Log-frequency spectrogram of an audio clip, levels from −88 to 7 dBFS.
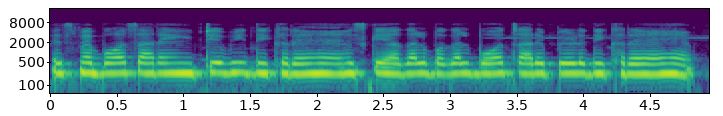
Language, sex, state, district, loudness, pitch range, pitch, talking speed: Hindi, female, Jharkhand, Deoghar, -11 LUFS, 235-240 Hz, 235 Hz, 205 wpm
